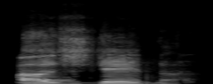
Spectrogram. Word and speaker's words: Ajin: Ajin. – Ajin? – The word Jin. – Yes. A-J-I-N. It's spelled really, really interesting. – So Ajin, like Cajun, but without K? – Kind of?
